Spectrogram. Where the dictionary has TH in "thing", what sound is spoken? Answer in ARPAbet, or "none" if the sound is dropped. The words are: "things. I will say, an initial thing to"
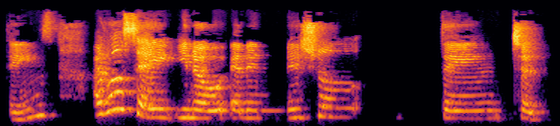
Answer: TH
